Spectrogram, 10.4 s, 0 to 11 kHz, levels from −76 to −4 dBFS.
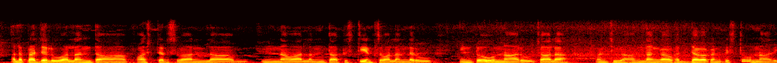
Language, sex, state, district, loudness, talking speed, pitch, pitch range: Telugu, male, Telangana, Karimnagar, -26 LUFS, 95 wpm, 145 Hz, 140-155 Hz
